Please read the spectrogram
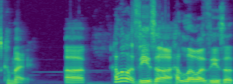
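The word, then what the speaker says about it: Khmer: Uh, but you don't drop you don't pronounce the R. It's Kame.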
